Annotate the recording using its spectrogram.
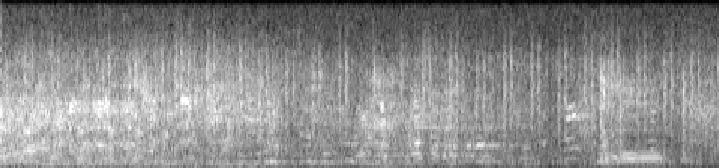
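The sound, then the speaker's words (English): A tractor bought from Haney drones loudly and steadily as it drags a plow, a dense unbroken rumble with a brief voice rising over it near the end. “After buying the tractor from him, I should have known better. Well, at least the tractor held together.”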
